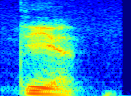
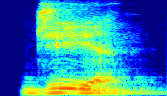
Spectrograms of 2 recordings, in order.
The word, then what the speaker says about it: dia: In Portugal, it's pronounced D, or the, usually when between vowels. In Brazilian Portuguese, it's G. For example, the word for day. dia, dia, There's a parallel difference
